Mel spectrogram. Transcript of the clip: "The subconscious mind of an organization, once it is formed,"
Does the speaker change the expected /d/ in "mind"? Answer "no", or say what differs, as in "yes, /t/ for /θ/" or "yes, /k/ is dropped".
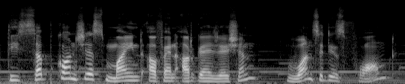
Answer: no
